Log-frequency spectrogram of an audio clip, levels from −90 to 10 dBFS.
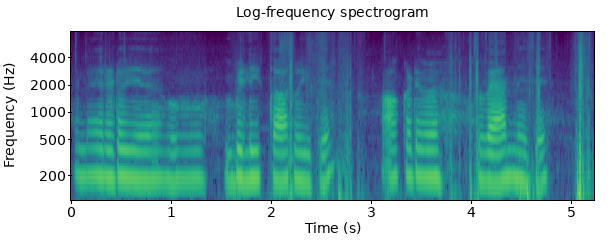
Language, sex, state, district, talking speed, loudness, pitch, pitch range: Kannada, female, Karnataka, Shimoga, 125 wpm, -23 LUFS, 185 Hz, 175-190 Hz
